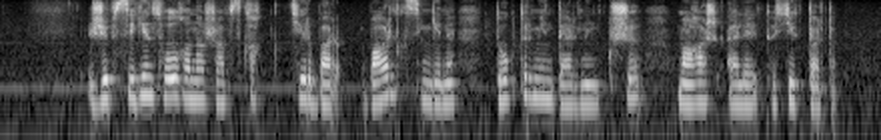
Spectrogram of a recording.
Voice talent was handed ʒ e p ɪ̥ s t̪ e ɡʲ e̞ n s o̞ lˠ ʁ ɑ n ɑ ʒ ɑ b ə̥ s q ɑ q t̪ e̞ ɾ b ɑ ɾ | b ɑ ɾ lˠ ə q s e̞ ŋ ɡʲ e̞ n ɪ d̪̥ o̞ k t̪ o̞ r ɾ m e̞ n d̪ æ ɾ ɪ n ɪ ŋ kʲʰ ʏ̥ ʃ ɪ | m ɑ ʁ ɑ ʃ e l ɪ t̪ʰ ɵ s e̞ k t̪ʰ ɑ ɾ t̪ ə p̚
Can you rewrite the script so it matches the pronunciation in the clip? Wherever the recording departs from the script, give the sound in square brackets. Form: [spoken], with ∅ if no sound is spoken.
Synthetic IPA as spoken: ʒ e p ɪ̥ s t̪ e ɡʲ e̞ n s o̞ lˠ ʁ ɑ n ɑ ʒ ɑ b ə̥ s q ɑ q [t̪ʰ] e̞ ɾ b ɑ ɾ | b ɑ ɾ lˠ ə q s e̞ ŋ ɡʲ e̞ n ɪ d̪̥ o̞ k t̪ o̞ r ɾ m e̞ n d̪ æ ɾ ɪ n ɪ ŋ kʲʰ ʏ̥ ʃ ɪ | m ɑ ʁ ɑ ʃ [æ] l ɪ t̪ʰ ɵ s e̞ k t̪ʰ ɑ ɾ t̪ ə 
